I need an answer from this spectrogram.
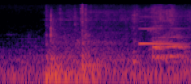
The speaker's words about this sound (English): As they say that, the elevator door opens.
